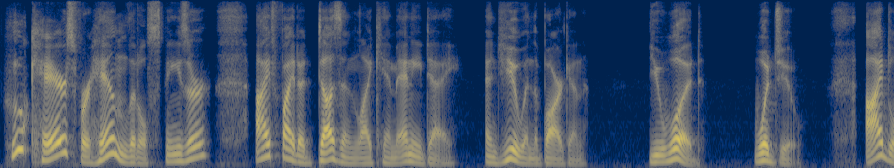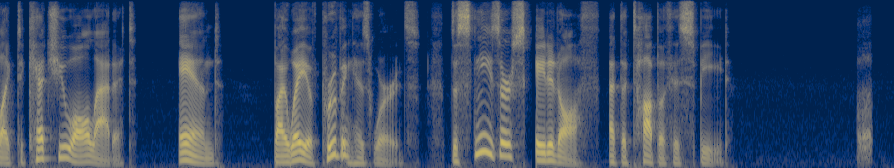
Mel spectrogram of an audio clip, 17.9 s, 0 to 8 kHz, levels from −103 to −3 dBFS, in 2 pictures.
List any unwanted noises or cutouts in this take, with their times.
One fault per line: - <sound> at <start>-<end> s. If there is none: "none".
- dropout at 14.3-14.3 s
- laugh at 17.5-17.7 s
